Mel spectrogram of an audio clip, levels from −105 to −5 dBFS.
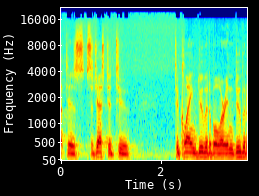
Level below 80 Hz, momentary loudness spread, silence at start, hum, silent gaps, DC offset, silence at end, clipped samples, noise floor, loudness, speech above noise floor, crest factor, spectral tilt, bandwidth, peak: -54 dBFS; 7 LU; 0 s; 60 Hz at -45 dBFS; none; under 0.1%; 0 s; under 0.1%; -40 dBFS; -14 LUFS; 27 dB; 12 dB; -4.5 dB/octave; 19 kHz; -2 dBFS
